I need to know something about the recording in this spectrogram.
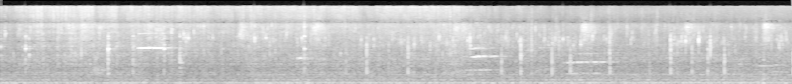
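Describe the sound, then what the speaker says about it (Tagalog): Garlic sautés in oil in a pan, giving a steady, close sizzle and frying crackle throughout, with occasional stirring clinks and scrapes of a utensil against the pan. "Ayan, mag-igisa lang tayo ng bawang."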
